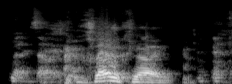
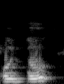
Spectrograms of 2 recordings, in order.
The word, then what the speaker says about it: Cthulhu: No one knows. Cloy. Yeah, I think there is no consensus on how to pronounce Cthulhu. Cthulhu. Many different opinions. I'm just going to call the big green guy Cthulhu because it's clearer that way.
